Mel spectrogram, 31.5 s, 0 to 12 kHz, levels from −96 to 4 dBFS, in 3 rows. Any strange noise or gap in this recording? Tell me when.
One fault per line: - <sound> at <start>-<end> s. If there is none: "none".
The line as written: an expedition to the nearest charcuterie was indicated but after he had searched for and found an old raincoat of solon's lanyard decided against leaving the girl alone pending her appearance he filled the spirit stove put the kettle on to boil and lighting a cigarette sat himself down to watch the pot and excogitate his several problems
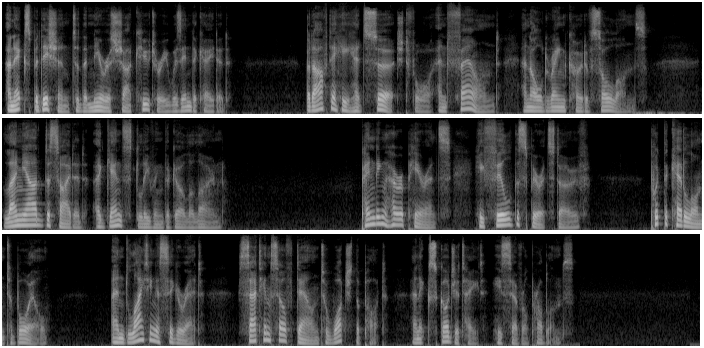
none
